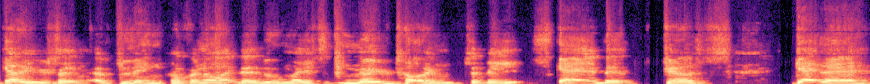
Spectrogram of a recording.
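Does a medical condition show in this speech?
Yes: quadriplegic cerebral palsy.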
